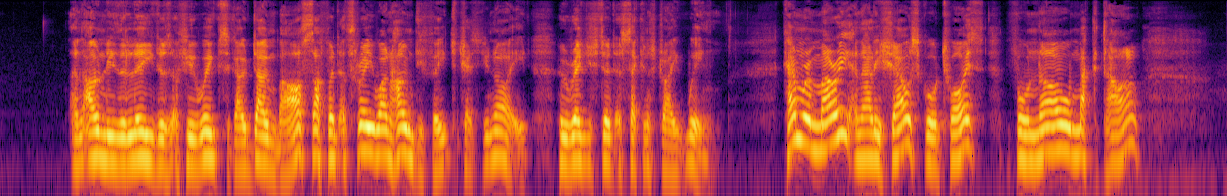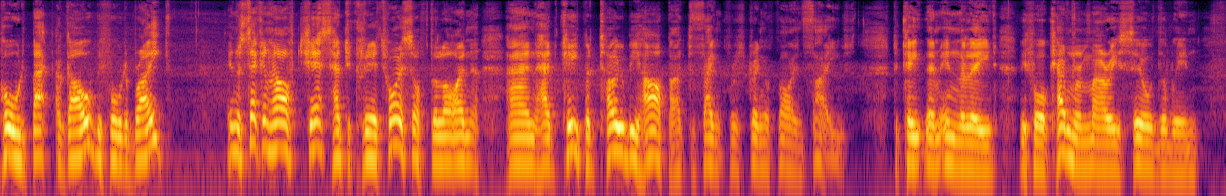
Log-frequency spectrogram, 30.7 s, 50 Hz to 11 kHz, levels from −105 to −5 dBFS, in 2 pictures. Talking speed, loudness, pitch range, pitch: 150 wpm, -18 LUFS, 120-155 Hz, 135 Hz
